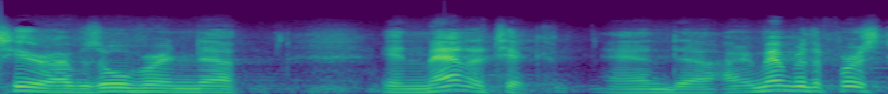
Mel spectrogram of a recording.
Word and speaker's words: Manotick: times I was here, I was over in Manotick, and I remember the first time actually coming up this way, and we were actually going to Manotick, and I was driving with this other young priest.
